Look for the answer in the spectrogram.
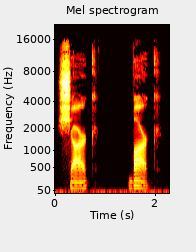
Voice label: "shark" "bark"

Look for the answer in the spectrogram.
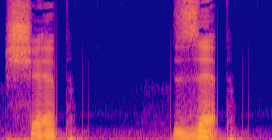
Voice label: "ship" "zip"

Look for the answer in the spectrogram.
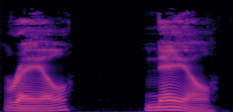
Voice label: "rail" "nail"

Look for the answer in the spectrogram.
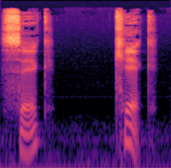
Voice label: "sick" "kick"

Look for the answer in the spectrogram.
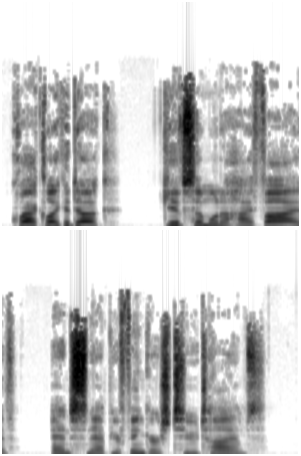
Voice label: "quack like a duck" "give"

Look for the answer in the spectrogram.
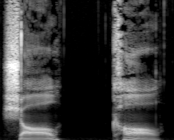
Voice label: "shawl" "call"

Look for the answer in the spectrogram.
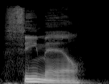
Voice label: female

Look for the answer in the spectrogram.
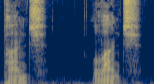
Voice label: "punch" "lunch"

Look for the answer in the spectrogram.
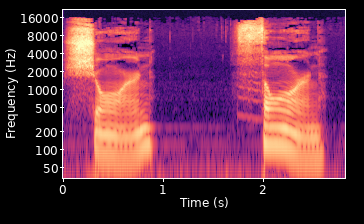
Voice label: "shorn" "thorn"

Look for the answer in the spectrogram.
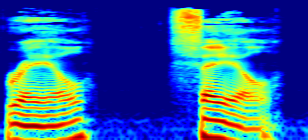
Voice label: "rail" "fail"

